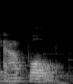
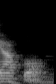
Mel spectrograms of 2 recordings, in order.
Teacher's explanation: And we are articulating what is often called a dark L.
